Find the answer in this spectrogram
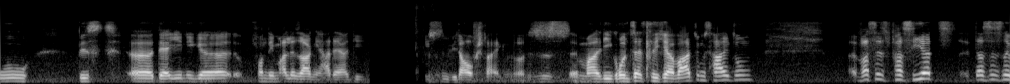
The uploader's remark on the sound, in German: Nebenbei hatten wir eine Premiere beim MillernTon. Fuhr während unseres Gespräches im Auto.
